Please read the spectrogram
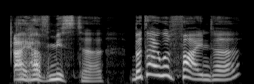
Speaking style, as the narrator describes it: cried Mamselle, and she beamed

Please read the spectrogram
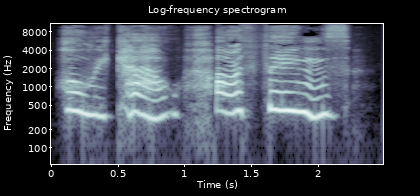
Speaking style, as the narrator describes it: gasped

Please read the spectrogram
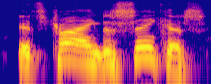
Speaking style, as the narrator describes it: Henry cried above the din

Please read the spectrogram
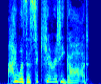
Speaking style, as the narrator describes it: whispered

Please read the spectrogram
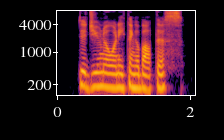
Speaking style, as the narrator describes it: he asked their father, his voice flat

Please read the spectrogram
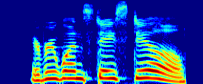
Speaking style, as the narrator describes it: Jerry cried

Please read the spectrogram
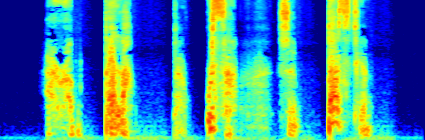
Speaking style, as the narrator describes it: hissed Nanny

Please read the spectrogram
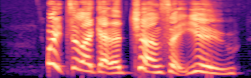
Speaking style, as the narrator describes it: sobbed Ralph

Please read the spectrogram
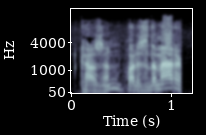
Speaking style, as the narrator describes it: asked Will quickly

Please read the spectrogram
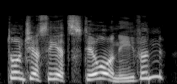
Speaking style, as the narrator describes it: Avril blurted

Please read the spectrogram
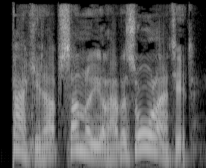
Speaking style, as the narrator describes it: pleaded

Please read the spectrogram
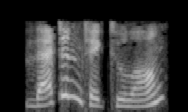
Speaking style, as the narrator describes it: Ernie said cheerfully

